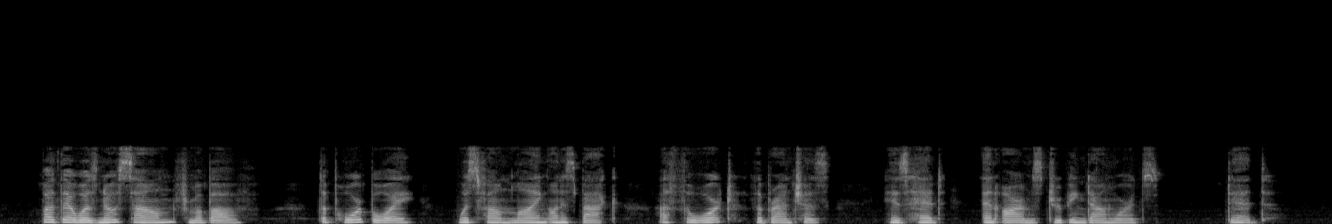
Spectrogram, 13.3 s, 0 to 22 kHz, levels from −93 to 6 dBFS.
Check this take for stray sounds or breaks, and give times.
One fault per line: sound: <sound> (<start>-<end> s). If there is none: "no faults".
no faults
